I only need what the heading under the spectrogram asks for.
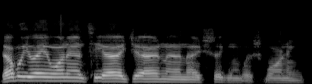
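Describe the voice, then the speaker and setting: A man's voice: medium pitch, animated, normal speed, a bit bright, clear, resonant tone, dry recording, dull audio. A man with an American accent acting as amateur radio net controller, making casual announcements with rambling, muttered asides.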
